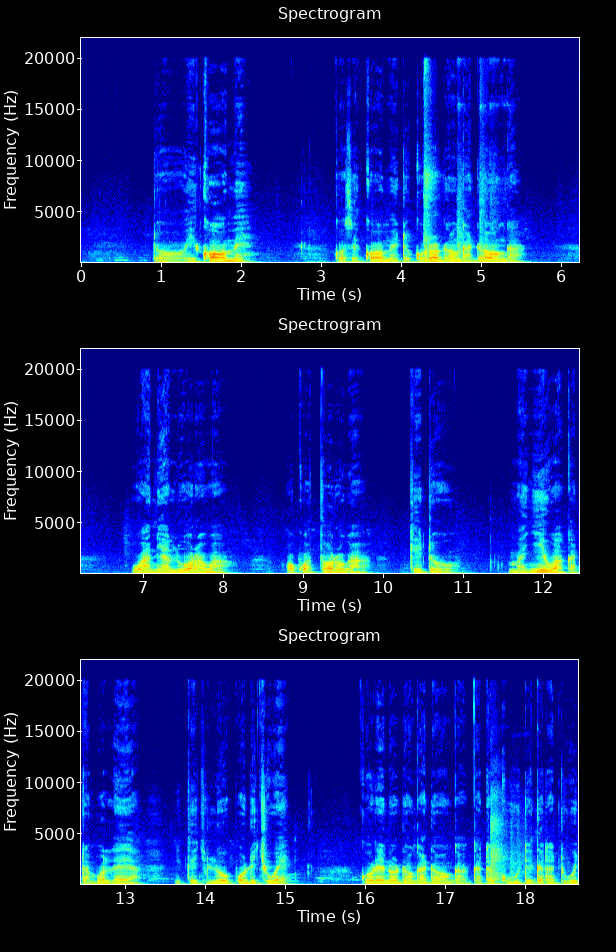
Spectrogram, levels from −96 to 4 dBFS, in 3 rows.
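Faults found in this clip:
No call or media quality findings to report for this speech recording.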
